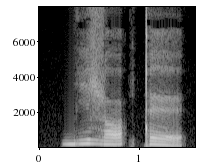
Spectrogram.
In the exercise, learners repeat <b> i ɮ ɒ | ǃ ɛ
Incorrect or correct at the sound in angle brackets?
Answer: correct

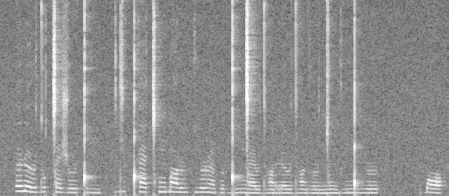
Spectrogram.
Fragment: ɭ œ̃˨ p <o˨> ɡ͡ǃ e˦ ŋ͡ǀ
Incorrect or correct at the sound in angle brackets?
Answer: incorrect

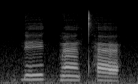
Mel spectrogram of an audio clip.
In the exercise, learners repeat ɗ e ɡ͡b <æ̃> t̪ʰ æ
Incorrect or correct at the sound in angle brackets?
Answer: correct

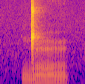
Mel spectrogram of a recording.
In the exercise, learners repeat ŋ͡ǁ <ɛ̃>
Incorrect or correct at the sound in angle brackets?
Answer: correct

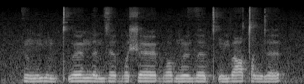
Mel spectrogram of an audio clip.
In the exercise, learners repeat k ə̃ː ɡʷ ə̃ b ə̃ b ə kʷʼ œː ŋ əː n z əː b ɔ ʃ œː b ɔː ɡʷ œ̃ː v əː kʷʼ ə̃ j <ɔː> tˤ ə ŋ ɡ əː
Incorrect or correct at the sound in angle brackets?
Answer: incorrect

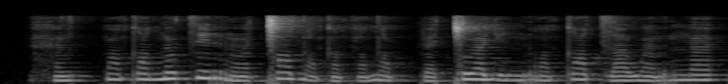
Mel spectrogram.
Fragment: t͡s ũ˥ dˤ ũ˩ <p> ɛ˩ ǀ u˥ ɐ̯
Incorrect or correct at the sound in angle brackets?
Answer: incorrect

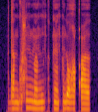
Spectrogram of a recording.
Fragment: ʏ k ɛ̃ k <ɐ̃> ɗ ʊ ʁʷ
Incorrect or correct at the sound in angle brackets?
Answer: incorrect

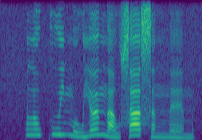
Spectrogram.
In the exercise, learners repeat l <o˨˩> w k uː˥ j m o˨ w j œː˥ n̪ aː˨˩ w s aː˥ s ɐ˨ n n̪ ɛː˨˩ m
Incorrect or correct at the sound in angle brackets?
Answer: incorrect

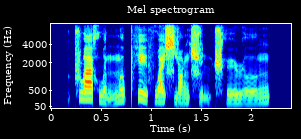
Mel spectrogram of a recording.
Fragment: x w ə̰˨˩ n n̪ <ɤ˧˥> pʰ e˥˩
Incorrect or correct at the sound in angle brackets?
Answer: incorrect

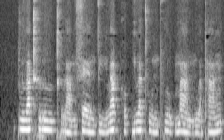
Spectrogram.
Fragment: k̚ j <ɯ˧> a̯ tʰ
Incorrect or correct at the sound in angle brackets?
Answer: correct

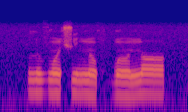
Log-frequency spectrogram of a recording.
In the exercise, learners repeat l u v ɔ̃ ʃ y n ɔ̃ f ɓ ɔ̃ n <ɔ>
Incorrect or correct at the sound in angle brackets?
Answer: correct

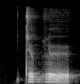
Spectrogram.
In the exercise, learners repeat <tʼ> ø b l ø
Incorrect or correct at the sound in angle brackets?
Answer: incorrect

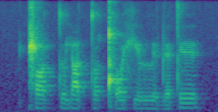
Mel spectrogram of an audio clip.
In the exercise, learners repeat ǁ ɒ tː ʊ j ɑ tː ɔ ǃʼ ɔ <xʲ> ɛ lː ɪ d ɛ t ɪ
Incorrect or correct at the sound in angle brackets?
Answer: correct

